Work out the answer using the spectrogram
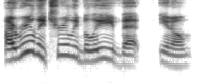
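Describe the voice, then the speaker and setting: A man talking casually about survival gear, relaxed and often repeating words as he thinks. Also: high-pitched, a little fast, no room sound. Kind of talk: casual conversation.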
